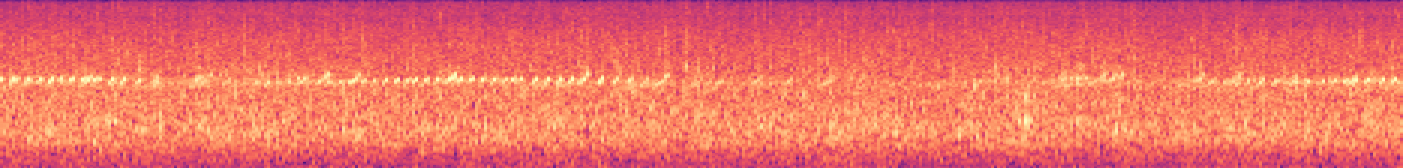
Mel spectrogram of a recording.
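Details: Clear stream with a Kajika frog croaking: a bright, high trill of fast pulses, strongest at the start and then repeated in steady phrases, over the even roar of flowing water.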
